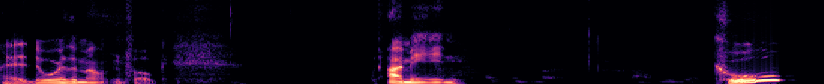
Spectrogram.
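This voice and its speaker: Long, frequent pauses mark a man's very slow pace, with ordinary pitch variation. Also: fairly low pitch for a man. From Tennessee, US South. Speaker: podcast host. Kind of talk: casual chat. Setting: live stream.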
